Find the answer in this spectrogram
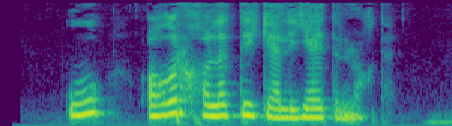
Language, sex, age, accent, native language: Uzbek, female, under 19, Andijon, Uzbek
